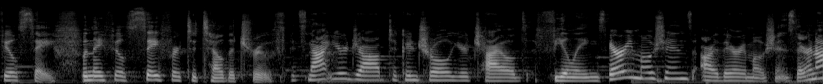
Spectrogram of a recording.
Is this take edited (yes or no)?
yes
